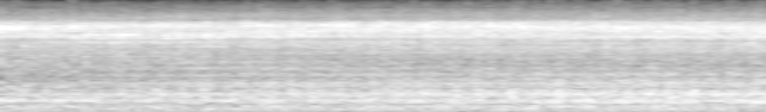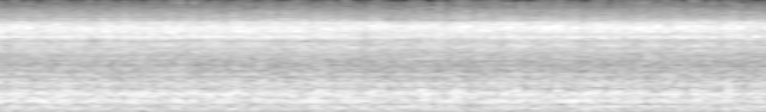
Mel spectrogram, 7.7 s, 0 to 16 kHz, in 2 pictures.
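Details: VAZ 11194 engine in a Lada Kalina, timing belt cover removed: steady high-pitched whistle over the running engine, unchanged through the clip; timing belt whistle.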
